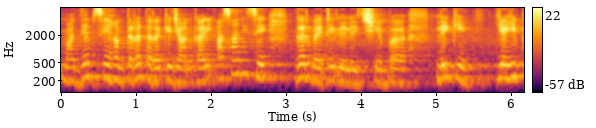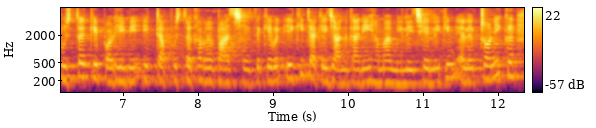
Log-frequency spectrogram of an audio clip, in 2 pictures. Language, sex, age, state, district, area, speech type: Maithili, female, 30-45, Bihar, Madhubani, urban, spontaneous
